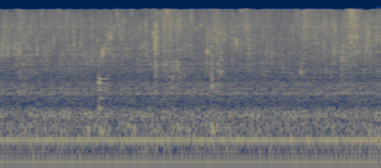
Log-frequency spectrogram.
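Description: Salmon fillets sizzling and crackling as they fry in an aluminium pan, with a spatula moving among them. A kitchen extractor fan hums steadily underneath.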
